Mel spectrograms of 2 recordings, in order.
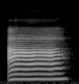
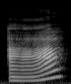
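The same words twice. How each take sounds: First: The syllable is said in the first tone. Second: The syllable is said in the second tone. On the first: "Upper tone" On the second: "Doubting tone"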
